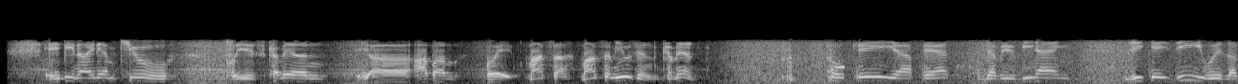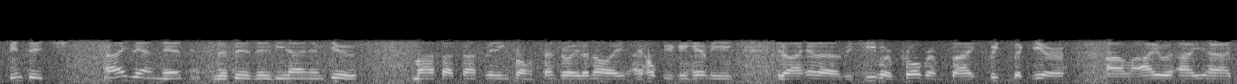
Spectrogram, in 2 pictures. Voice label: Kenwood T520 MC-50 Mic & Kenwood TL-922A; Normal, IL.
